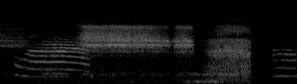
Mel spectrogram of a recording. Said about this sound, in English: Hello, Mech. This is my 18 year old cat who has wandered into the room for the first time in a while. Hi, kitty. Shh.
